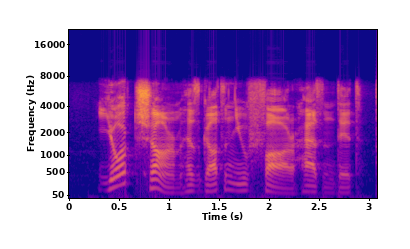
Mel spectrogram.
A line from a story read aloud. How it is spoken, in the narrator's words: Talia asked coolly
